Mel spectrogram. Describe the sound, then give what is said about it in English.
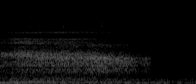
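A faint, deep breath in, a slow airy inhalation lasting about a second and a half that fades out with no voice. “I like to take a few deep breaths to clear my head and set my intent on walking mindfully. So breathe in.”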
